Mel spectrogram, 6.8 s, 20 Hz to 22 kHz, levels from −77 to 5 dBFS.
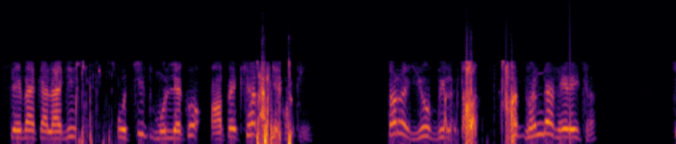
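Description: GSM full-rate codec damage runs through the whole of this speech recording. The band stops at 200 Hz and 3.7 kHz, and a buzzy, gravelly roughness points to the 13 kbps full-rate coder, which rebuilds the voice from a vocal-tract filter driven by sparse, regularly spaced pulses. GSM bit errors break the voice into squawks, pops and gargling from 0.76 to 1.17 s, from 2.56 to 2.96 s and from 4.44 to 5.17 s. Corrupted bits reaching the decoder throw off its filter, pitch and gain values frame by frame, warping the spectrum and the level. A block of digital silence cuts in at 4.10 s for about 5 ms, which fits a 256-sample block, and again at 5.70 s for 4 ms. Each block is short enough to be heard as a tick or dip rather than a gap, and the sound cuts out abruptly and comes back with no fade.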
